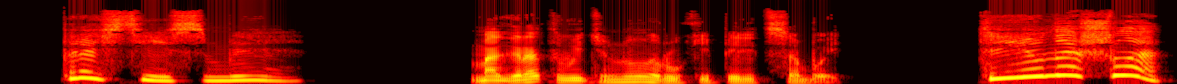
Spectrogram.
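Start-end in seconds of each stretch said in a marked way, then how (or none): 0.1-1.5 lightly contrite, high voice; put-on remorse. A narrator's reading. Nanny scolded by her friend, apologizes with feigned remorse. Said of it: "мигом изобразила раскаяние и повесила голову". 4.9-5.8 very high, louder cry; excited exclamation. A narrator's reading. Nanny questions young witch about the wand, exclaiming. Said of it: "воскликнула нянюшка".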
